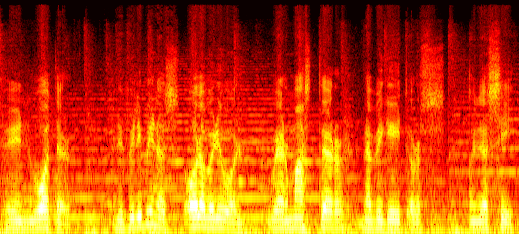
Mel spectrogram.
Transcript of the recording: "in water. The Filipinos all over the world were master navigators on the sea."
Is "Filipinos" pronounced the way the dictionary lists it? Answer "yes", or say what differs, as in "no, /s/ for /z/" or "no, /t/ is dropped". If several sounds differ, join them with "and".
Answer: no, /s/ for /z/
